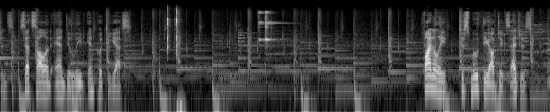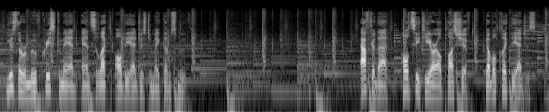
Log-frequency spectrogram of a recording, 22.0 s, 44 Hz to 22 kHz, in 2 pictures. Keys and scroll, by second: 4.3 KP_0, 4.5 KP_Decimal, 4.8 KP_2, 5.1 Return, 9.9-12.0 typing, 13.1-14.0 typing, 16.1 space.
